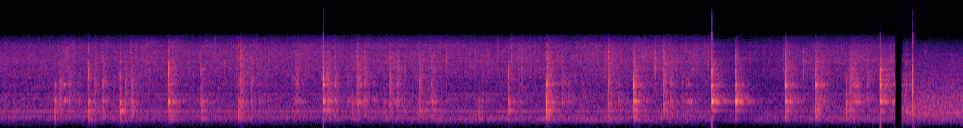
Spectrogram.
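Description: Onions for tomato chutney fry in a pan and are stirred, giving a steady soft sizzle broken by a regular series of sharp spoon scrapes and taps against the pan, close and clear with no talking.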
